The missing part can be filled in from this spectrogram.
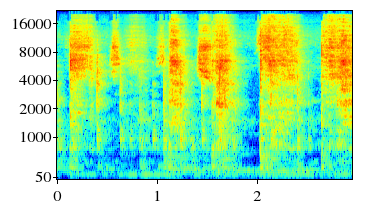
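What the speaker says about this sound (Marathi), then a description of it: "कंटिन्यू याला असं मिक्स करत राहा म्हणजे एकसारखं आपलं बेसन भाजलं जाईल" Besan roasts in a pan in ghee for laddoos while a spoon scrapes and stirs it, rhythmic rasping strokes in bursts with short pauses, close and moderately quiet.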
